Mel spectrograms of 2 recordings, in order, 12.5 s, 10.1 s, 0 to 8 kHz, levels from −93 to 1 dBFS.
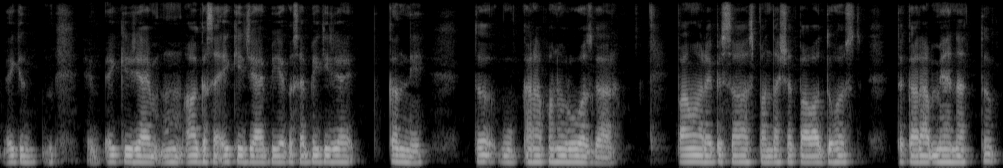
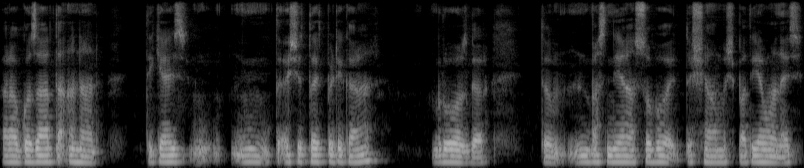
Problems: constant background noise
